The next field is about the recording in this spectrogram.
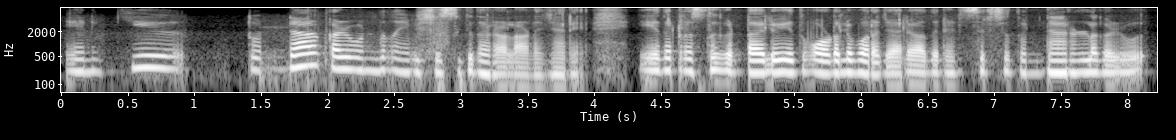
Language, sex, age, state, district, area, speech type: Malayalam, female, 60+, Kerala, Wayanad, rural, spontaneous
